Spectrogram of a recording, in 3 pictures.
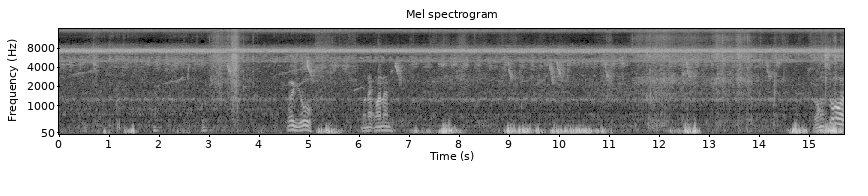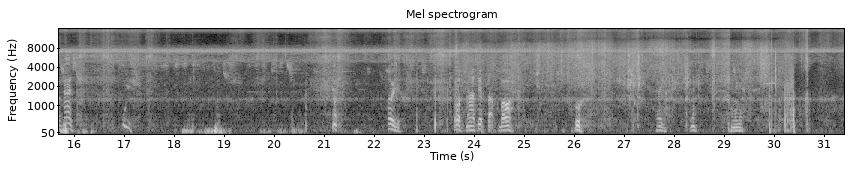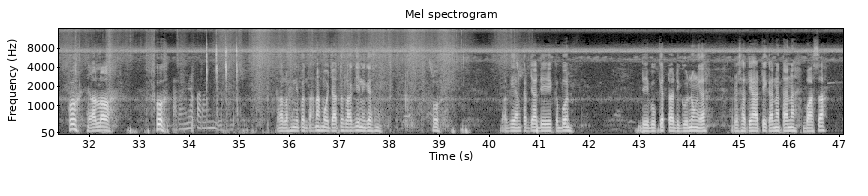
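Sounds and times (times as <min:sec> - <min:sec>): insect chirps: 0:00.0 - 0:47.0
insects droning: 0:00.0 - 0:47.0.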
